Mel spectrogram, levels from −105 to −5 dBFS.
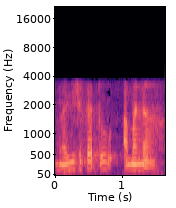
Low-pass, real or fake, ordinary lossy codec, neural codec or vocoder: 3.6 kHz; fake; AAC, 16 kbps; codec, 16 kHz in and 24 kHz out, 2.2 kbps, FireRedTTS-2 codec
